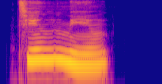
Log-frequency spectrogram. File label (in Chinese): "精明", Chinese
